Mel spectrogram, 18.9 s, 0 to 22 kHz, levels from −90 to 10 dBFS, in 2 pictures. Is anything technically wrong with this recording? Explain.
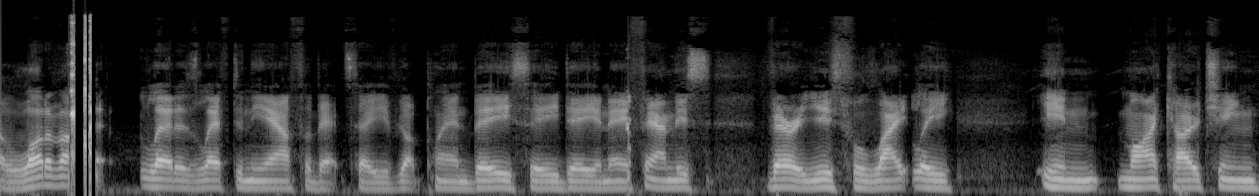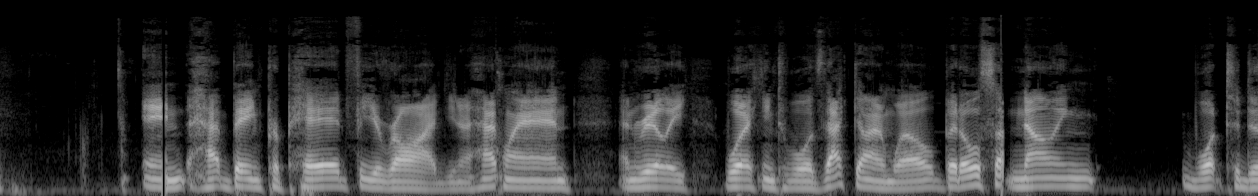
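Yes. Damaged data in a compressed stream breaks this speech at 0.49–0.73 s (after "lot of", adding about 17 ms), 4.68–4.73 s (before "found this very useful"), 10.64–10.70 s, 13.13–13.18 s and 16.92–16.97 s (after "that going well but"). The decoder misreads corrupted frames and resynchronises, producing brief chirps or squawks.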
